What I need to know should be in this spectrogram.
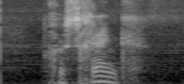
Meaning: gift, present
- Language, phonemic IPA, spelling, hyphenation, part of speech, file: Dutch, /ɣəˈsxɛŋk/, geschenk, ge‧schenk, noun, Nl-geschenk.ogg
